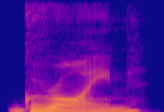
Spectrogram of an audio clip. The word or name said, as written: groin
